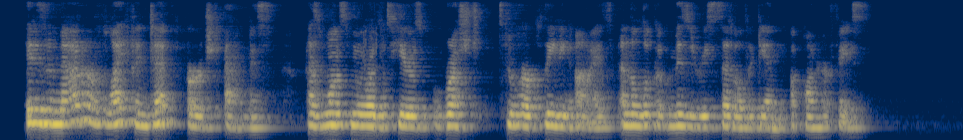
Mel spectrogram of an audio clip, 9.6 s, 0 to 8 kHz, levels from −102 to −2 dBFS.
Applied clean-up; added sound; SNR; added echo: neural mask model DeepFilterNet 3.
